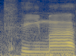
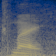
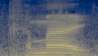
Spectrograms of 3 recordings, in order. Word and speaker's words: Khmer: They're calling it Kima, Kaima, Koma, Khmer. It's pronounced Khmer. Khmer, like a K with the month May.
